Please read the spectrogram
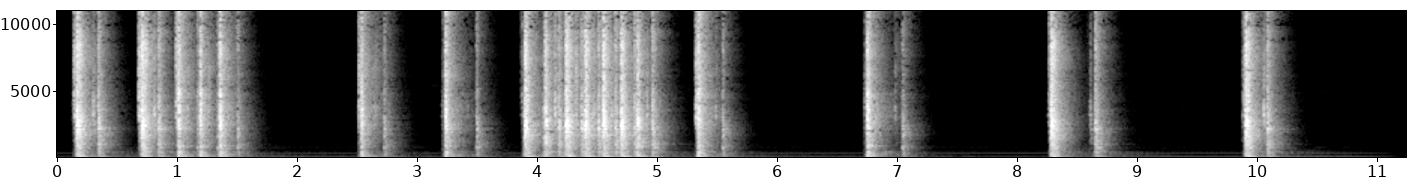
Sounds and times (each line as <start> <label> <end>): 2.5 pinball-flipper hits 5.8
6.8 pinball-flipper hits 7.3
8.3 pinball-flipper hits 9.0
9.9 pinball-flipper hits 10.4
